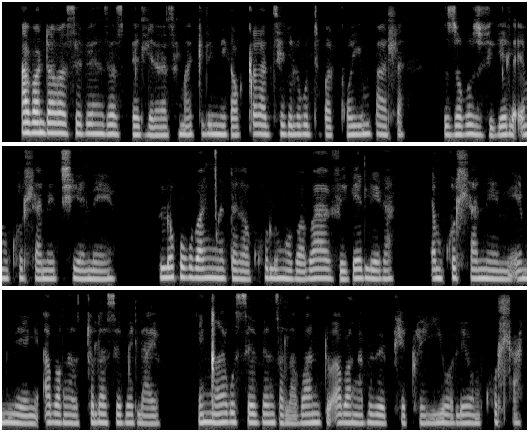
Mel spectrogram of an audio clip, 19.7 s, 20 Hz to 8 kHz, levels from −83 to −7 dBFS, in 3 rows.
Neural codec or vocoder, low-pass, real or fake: none; 7.2 kHz; real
